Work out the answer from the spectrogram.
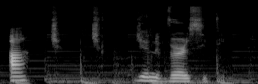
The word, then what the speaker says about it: university: que usted dice aquí University Sí usted pronuncia así como una claro como la u suena como una y prácticamente como una como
